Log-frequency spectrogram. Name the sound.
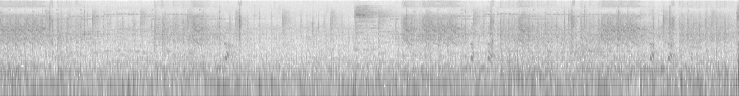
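gunfire from the video game Virtua Cop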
